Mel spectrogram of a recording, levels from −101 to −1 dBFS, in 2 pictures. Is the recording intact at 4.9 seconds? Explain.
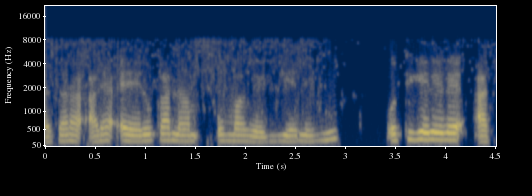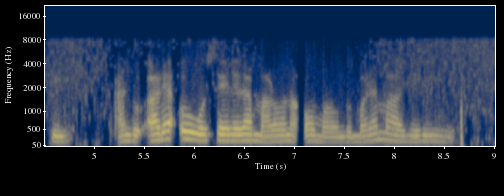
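No. Overdone noise removal runs through the whole clip: bands near the noise floor are cut hard, leaving twinkling specks and a spectrogram background gone nearly black with isolated dots. Opus voice compression in SILK mode also covers the whole clip, with coarse excitation coding at what sounds like roughly 12 kbps. The speech is muffled and slightly robotic, and the spectrogram shows nothing above about 8.6 kHz.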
